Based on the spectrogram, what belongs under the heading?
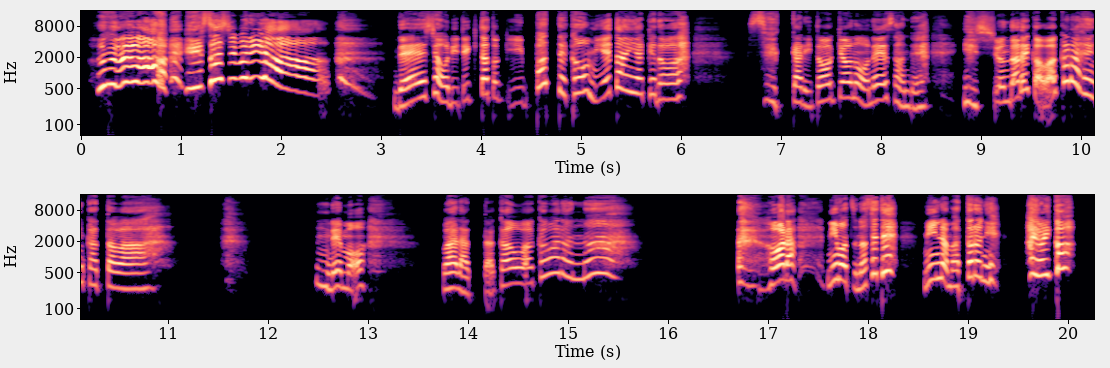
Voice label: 20歳方言（三重）

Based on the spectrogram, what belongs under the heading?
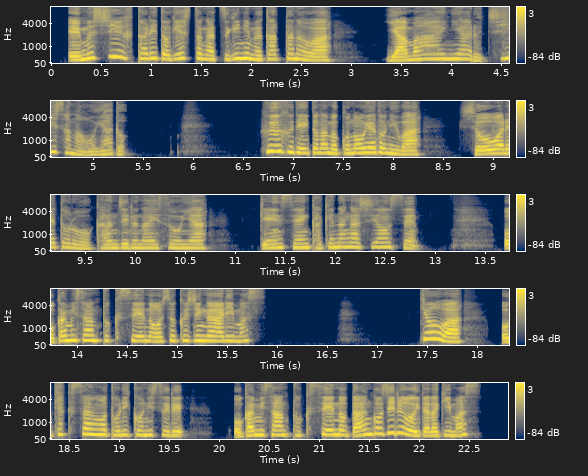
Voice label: ナレーション

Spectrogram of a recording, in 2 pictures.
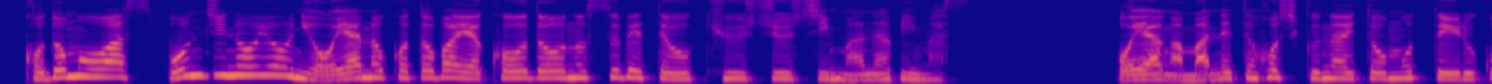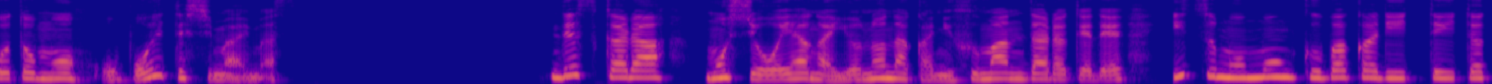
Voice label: NA自己啓発

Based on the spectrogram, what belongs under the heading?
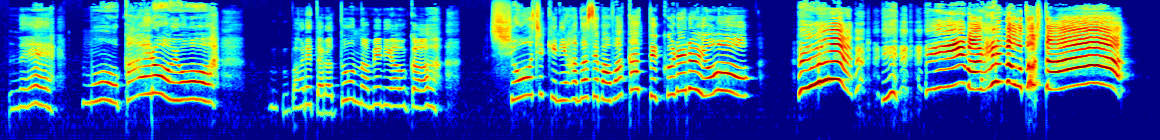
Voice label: アニメ 弱気な男の子 8歳くらい

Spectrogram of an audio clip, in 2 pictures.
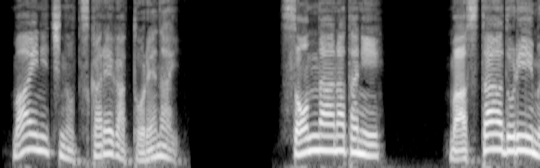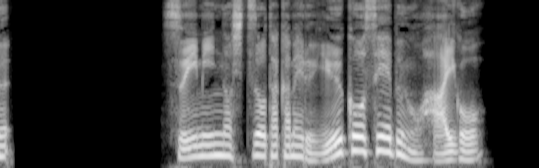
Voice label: ナレーション

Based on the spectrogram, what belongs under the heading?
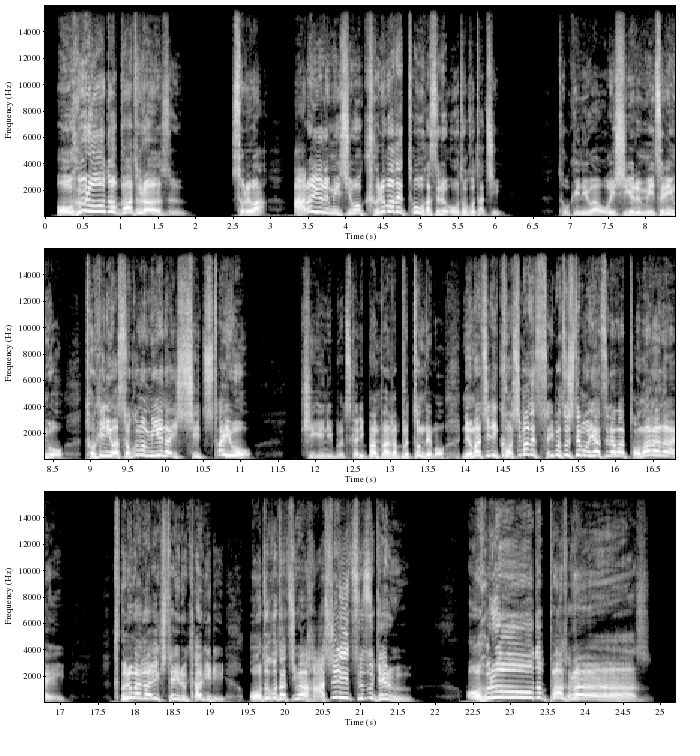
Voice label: ナレーション

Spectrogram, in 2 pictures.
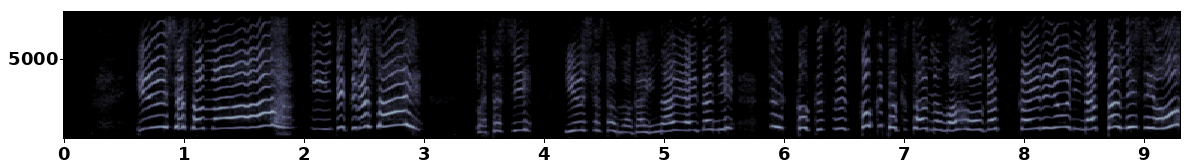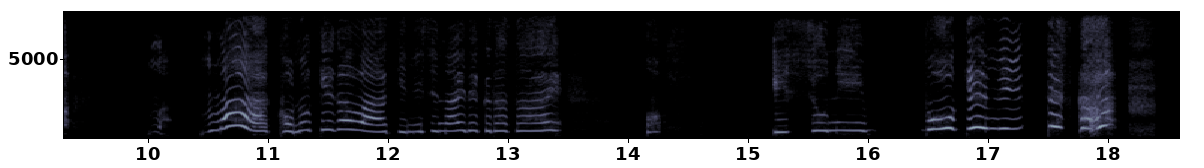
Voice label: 10代後半異世界系

